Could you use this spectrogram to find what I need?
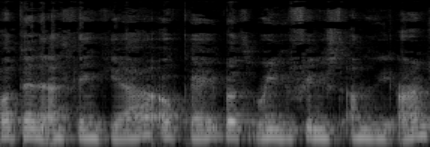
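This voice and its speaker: A woman talks in a very deep, low pitch with a dark, mellow tone, flat monotone intonation, some breathiness, and a slight Dutch accent. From Netherlands. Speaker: knitting podcaster. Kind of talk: casual chat. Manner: halting.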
